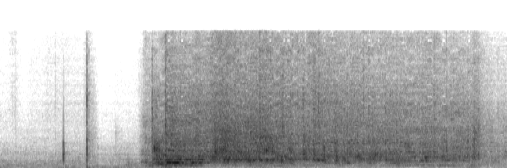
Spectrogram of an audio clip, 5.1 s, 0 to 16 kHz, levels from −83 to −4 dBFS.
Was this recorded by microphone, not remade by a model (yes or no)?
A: no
